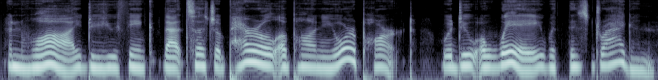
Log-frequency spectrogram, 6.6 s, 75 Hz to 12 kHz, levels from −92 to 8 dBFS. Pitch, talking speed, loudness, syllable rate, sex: 175 Hz, 165 wpm, -16 LUFS, 3.7 syllables/s, female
